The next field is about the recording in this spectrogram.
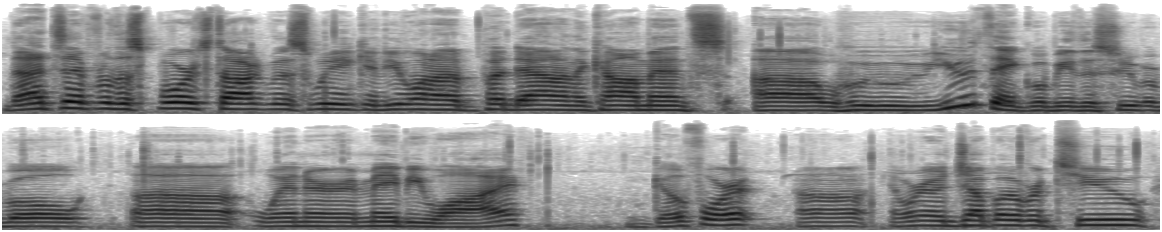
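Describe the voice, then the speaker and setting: A man's voice: a little high, fairly even intonation, normal speed. A man hosting a podcast with casual, colloquial sports banter. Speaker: podcast host.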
